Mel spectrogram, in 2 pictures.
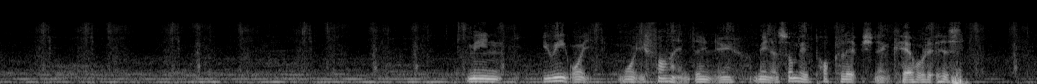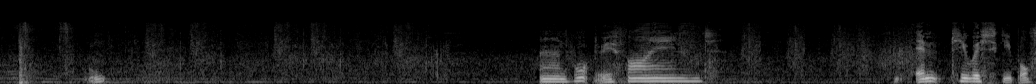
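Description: A body crawls through grass with soft rustling.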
